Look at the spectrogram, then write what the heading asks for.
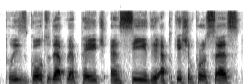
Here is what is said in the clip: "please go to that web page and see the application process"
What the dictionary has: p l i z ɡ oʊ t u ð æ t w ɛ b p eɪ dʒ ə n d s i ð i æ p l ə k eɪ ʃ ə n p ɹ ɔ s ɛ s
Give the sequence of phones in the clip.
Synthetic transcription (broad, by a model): p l i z ɡ oʊ t u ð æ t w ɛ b p eɪ dʒ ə n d s i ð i æ p l ə k eɪ ʃ ə n p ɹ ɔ s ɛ s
